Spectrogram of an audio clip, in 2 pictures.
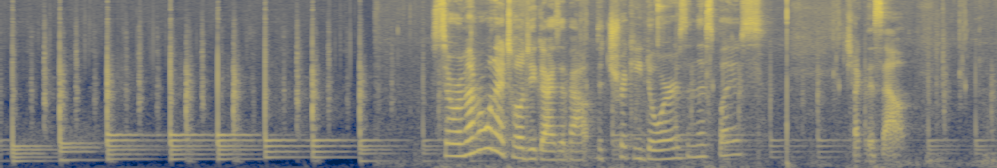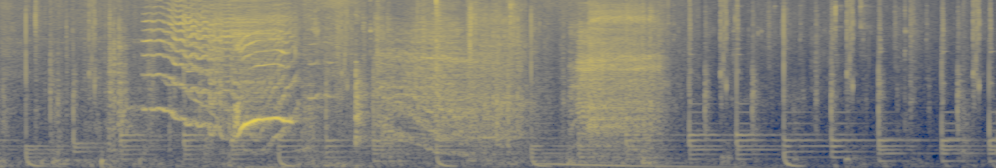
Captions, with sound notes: So, remember when I told you guys about the tricky doors in this place, check this out. (door opens) Ooh. (soft music continues)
